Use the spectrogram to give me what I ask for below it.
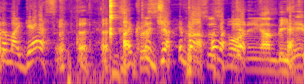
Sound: laughter

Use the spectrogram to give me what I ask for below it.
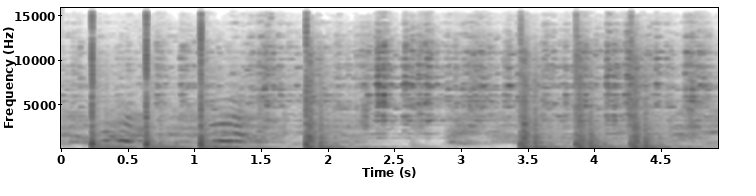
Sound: dancer chanting shouts

